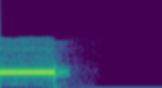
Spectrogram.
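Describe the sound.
A single voicemail beep tone sounds on a Spanish-language phone system to cue message recording. It is a short, steady, mid-pitched tone followed by silence.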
